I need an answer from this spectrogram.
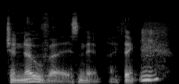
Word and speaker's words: Genova: It's weird that we call it Genoa, even though in Italian it's Genova, isn't it?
